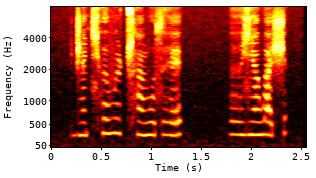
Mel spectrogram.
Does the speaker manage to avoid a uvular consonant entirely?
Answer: yes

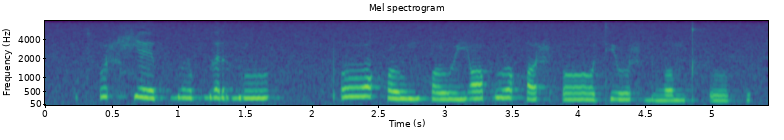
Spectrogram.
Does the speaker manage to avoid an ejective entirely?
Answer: no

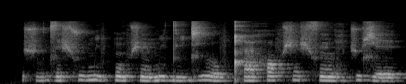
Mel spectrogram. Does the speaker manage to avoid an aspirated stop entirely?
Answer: no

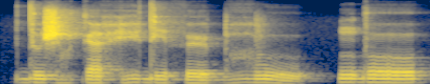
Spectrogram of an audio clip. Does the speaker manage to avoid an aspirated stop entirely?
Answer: yes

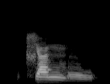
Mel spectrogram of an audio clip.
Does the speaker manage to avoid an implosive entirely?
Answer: yes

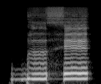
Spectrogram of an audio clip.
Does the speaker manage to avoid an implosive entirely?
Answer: no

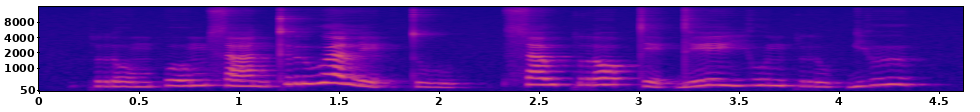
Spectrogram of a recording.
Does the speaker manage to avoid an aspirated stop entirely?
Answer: yes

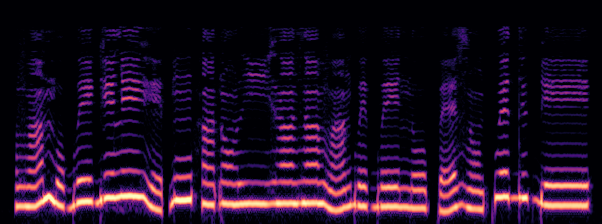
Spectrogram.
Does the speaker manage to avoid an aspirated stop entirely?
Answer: yes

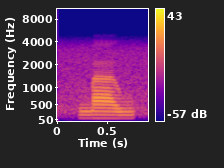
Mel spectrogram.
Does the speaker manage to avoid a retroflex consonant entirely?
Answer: yes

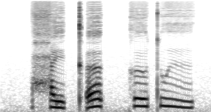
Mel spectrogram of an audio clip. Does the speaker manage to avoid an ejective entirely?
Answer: no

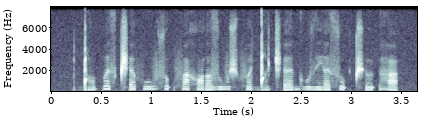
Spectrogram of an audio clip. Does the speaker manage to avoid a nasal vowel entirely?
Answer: yes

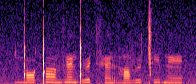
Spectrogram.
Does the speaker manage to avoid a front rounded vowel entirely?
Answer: no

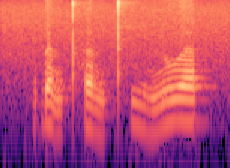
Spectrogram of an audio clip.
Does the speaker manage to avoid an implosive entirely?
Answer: no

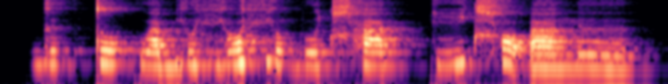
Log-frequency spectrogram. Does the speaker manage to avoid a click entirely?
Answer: yes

